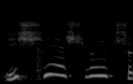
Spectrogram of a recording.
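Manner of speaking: high, long-drawn thrilled call; excited cry. A narrator's reading. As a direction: stretch the cry out high, topping the first one. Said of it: "кричав Тімі".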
